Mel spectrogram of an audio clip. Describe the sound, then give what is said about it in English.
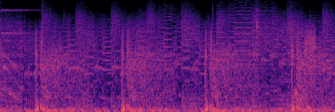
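Heavy crashing hits from safes being smashed in the bonus stage of the TMNT Tournament Fighters video game, landing as roughly evenly spaced blows over a dense, busy game soundtrack. “And this is when you have to destroy the saves and stuff. Or the safes.”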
